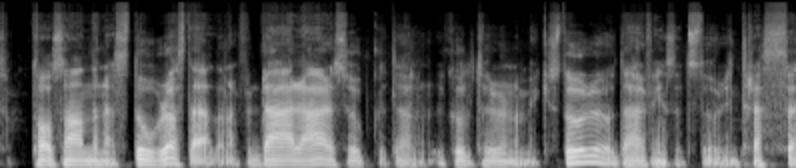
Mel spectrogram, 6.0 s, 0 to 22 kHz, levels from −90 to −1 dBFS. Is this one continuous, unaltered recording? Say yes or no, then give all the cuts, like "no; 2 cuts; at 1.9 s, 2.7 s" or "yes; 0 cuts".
yes; 0 cuts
